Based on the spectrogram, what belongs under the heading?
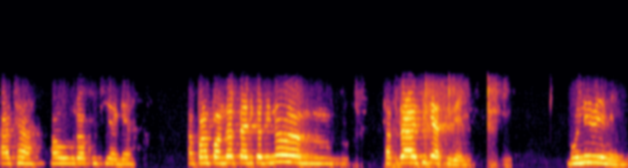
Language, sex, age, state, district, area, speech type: Odia, female, 30-45, Odisha, Khordha, rural, conversation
